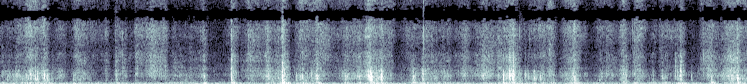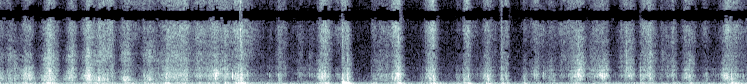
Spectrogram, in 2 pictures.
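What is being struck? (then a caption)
Cotton pocket linings of denim jeans. Fingertips pull the white cotton pocket linings out of light-wash ripped cotton denim jeans and push them back in. Quiet, steady fabric rustling and soft crinkling are heard, with brief muffled brushes and taps. The sound is mostly low and dull.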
